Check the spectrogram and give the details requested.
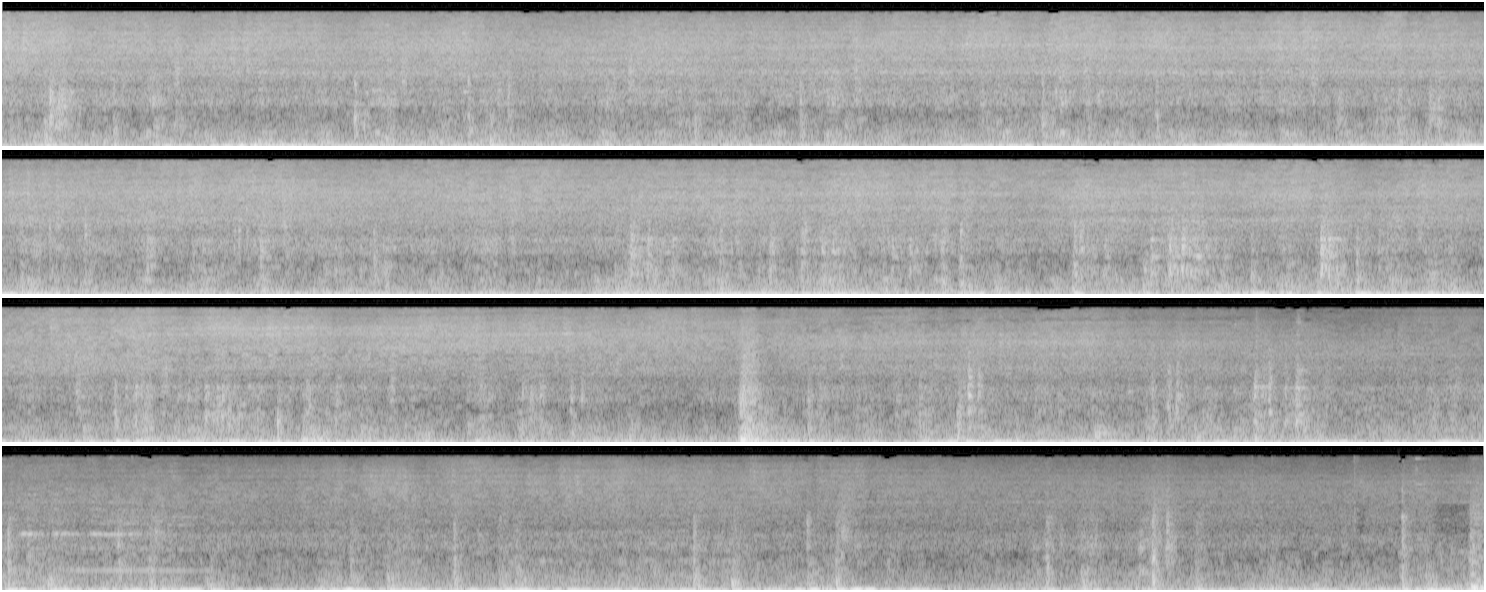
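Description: Narrow-gauge train rolling along the track with a steady low rumble, broken by frequent clicks and knocks of wheels over rail joints.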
